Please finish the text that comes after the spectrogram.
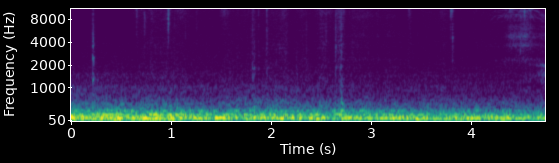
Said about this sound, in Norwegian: Ja, som for eksempel nå kjører vi da en rundkjøring, og du, mm. og du eh, avpasser farten når du kommer inn, og så ser du utviklingen, og så bruker du en luke.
